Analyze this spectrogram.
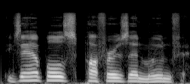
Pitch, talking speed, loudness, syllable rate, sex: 150 Hz, 125 wpm, -14 LUFS, 4.7 syllables/s, male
